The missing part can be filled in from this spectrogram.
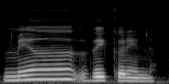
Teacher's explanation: د من نه پس ذال راغی نو دلته به مونږ نری اخفا کوو او رابه نری وایو.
